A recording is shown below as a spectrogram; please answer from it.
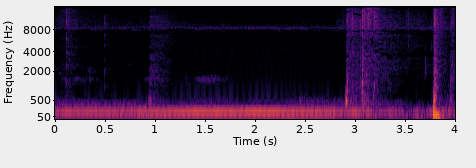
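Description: A cut oil palm fruit bunch hitting the ground with a single heavy thud near the end, after a few faint clicks. A steady low hum runs underneath.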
